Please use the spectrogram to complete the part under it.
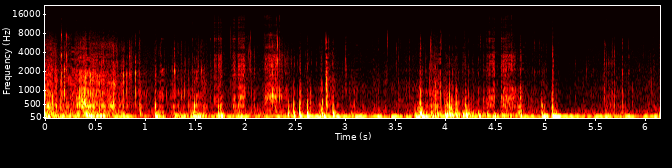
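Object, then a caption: Small bar of soap scraped with a metal tool. A metal extractor tool scrapes and shaves a small remaining piece of solid green bar soap held by fingers with long nails. The sound is a dense, continuous run of rough, crackly rasps, heavy in the low end with little brightness.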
